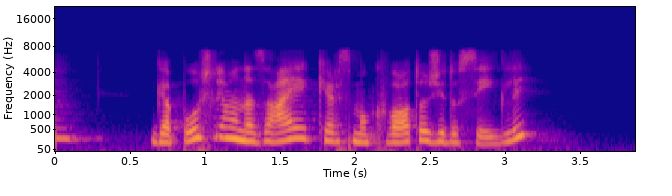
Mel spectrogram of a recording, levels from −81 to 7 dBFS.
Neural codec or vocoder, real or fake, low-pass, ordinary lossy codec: codec, 16 kHz, about 1 kbps, DyCAST, with the encoder's durations; fake; 7.2 kHz; none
